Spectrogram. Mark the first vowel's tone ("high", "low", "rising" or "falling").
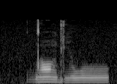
high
